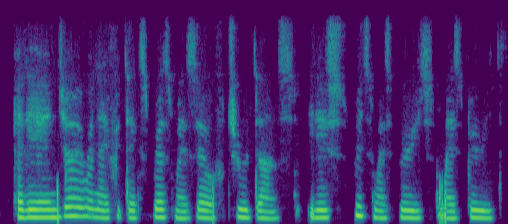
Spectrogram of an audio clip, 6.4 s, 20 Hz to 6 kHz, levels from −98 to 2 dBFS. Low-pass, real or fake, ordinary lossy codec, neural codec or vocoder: 5.4 kHz; real; none; none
